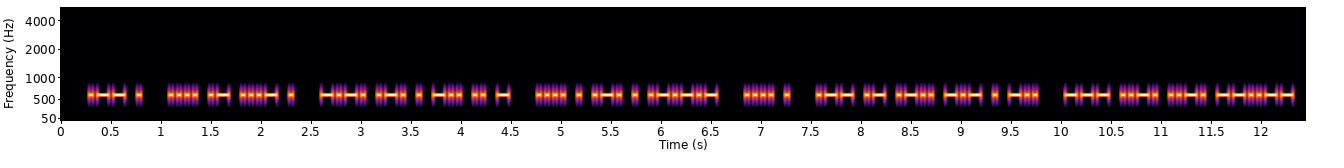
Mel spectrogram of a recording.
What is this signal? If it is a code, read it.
Morse code, heard as a keyed tone, about 30 wpm, 600 Hz. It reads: WE HAVE CREDIT HERE. HE WALKED OFF,
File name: the old man and the sea / the old man and the sea 1 30wpm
